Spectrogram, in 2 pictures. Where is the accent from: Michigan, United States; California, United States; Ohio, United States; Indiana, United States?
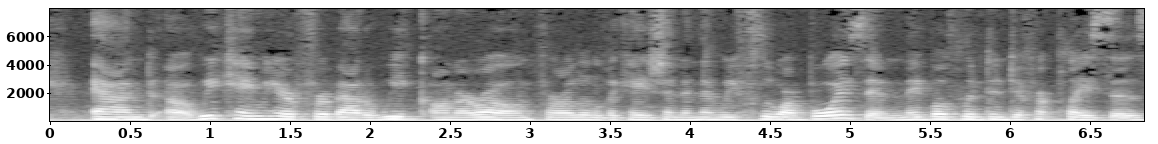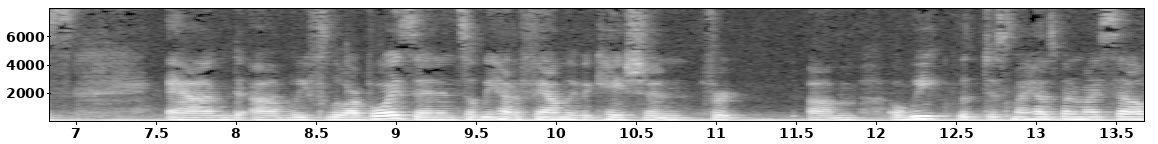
California, United States; Santa Barbara; moved away as an adult; also born or lived in Bronx, New York; now in Austin, United States; I was born in the Bronx, in New York, and then I lived most of my life in California, and I've just been in Austin about 2.5 years.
